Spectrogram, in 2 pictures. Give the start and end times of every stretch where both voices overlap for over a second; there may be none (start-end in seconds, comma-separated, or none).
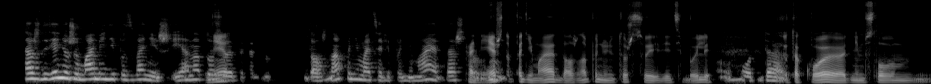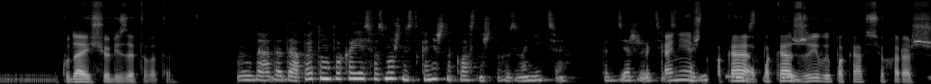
15.7-17.3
